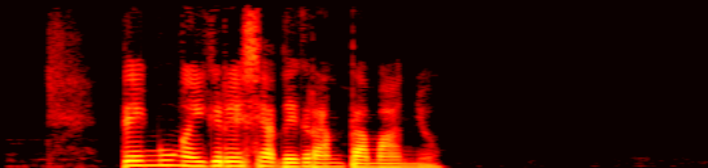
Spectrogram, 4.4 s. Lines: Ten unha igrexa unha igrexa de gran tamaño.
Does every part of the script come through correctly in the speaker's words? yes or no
no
